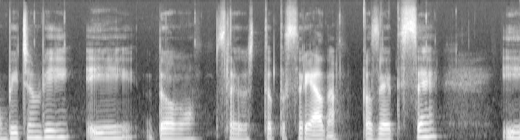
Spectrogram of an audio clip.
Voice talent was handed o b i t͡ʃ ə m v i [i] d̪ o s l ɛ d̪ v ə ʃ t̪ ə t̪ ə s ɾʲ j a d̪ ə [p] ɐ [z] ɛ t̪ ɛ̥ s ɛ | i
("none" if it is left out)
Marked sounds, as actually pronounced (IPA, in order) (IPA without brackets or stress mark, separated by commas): i, p, z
